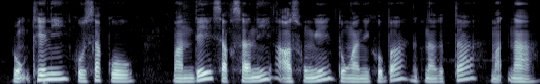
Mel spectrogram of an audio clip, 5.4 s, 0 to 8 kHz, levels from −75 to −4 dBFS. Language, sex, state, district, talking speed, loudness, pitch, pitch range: Garo, male, Meghalaya, South Garo Hills, 100 wpm, -21 LUFS, 125 Hz, 115-170 Hz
